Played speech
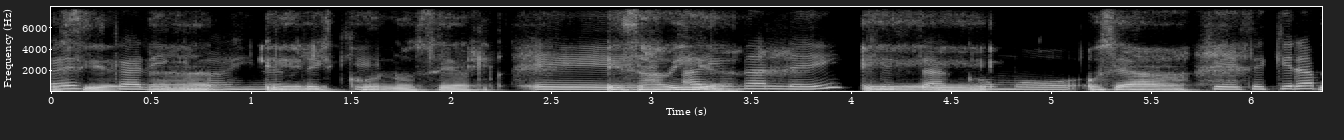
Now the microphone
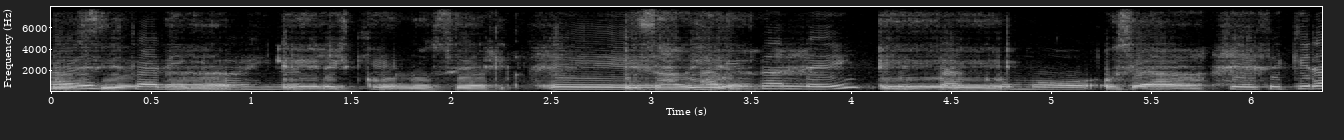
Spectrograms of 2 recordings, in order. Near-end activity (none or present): none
